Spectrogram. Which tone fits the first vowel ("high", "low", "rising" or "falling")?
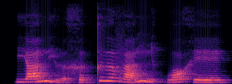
rising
